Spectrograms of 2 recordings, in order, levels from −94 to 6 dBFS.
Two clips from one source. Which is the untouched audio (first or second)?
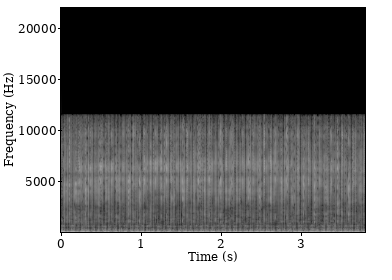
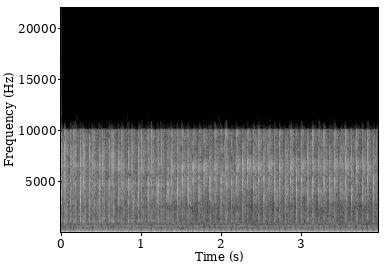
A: second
